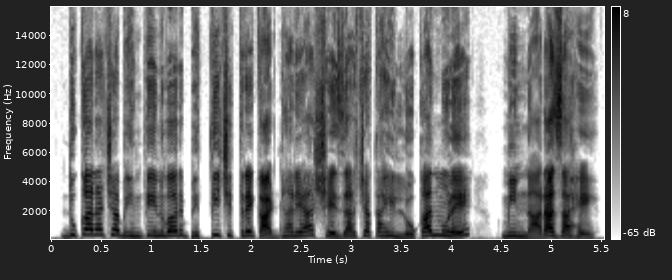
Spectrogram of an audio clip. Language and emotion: Marathi, angry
